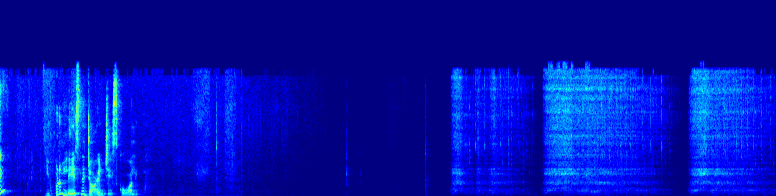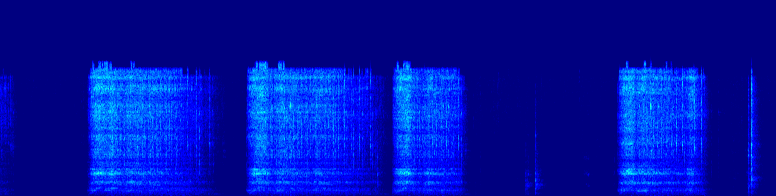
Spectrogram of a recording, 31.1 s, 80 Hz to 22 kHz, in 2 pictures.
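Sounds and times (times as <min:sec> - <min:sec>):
sewing machine stitching: 0:09.0 - 0:15.8, 0:17.3 - 0:24.9, 0:27.9 - 0:29.8.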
